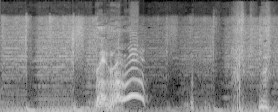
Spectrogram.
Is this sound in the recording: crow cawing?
no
